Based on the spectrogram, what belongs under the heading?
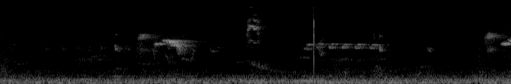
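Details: Young Zitting cisticola giving a few short, thin, high chirps and one sustained flat note midway, spaced irregularly over a steady low rumbling background.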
